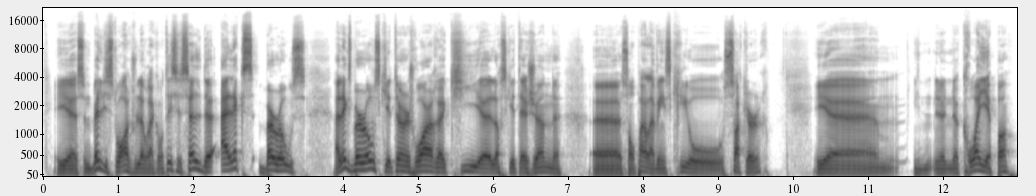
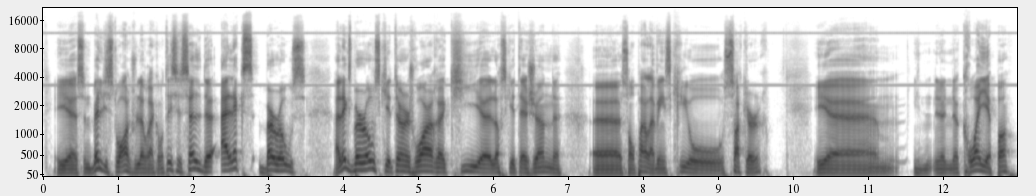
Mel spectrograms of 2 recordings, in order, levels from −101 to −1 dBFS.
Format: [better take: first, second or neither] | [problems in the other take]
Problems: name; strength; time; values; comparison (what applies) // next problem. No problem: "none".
first | high-pitched whine; faint; throughout; 3.5 kHz, 30 dB below the speech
